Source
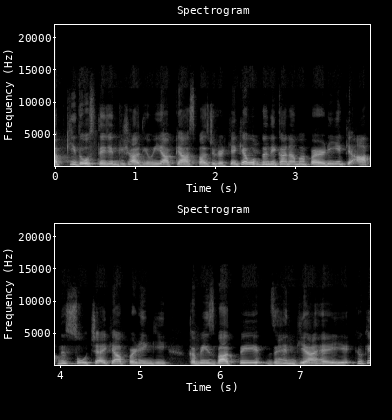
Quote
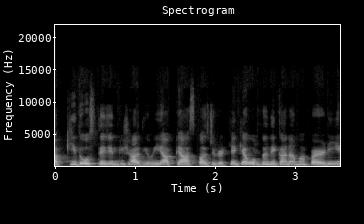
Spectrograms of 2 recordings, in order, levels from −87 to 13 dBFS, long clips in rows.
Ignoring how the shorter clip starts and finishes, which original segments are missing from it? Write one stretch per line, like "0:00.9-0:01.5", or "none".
none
